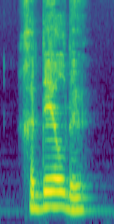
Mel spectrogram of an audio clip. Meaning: inflection of gedeeld: 1. masculine/feminine singular attributive 2. definite neuter singular attributive 3. plural attributive
- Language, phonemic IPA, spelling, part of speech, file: Dutch, /ɣəˈdeldə/, gedeelde, verb / adjective, Nl-gedeelde.ogg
